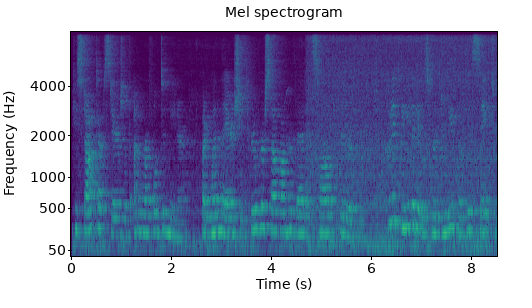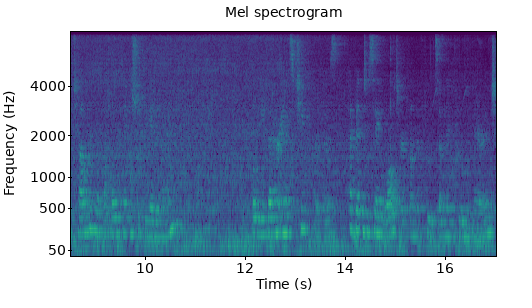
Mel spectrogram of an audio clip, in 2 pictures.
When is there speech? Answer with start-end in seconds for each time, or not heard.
0.1-10.7, 12.1-16.9.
